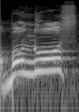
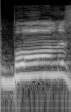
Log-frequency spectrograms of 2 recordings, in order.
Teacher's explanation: então sílaba tônica é a penúltima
